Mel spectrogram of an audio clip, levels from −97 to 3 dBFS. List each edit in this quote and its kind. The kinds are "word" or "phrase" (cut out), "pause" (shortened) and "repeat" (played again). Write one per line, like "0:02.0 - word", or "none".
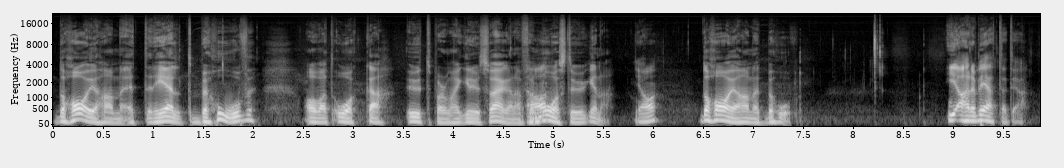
0:03.4 - pause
